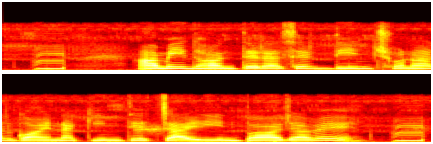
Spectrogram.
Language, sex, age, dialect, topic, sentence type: Bengali, female, 18-24, Northern/Varendri, banking, question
